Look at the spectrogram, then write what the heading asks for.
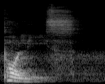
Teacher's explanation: the stress is in the second syllable, lis. And the first one is weak.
